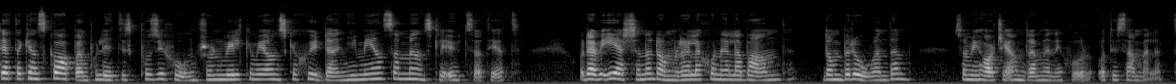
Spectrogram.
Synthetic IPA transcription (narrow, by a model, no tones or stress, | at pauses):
d̪̥ɛt̪ːakʰanskɑːpaɛnpʰʊliːt̪ɪsk̚pʰʊs̬ɪɧuːnfɾɔnvɪlkənvɪœnskaɾɧʏd̪ːaɛnjɛmeːnsamːɛnsklɪɡʉ̟ːt̪sa̰t̪heːt̪ | ɔd̪æɾvɪæːɕɛnːəɖɔmɾɛlaɧʊnɛlːaband̪ | d̪ɔmbɛɾuːənd̪ən | sɔmvɪɦaʈʰɪlʔand̪ɾamɛnːɪɧʊ̰ɾɔt̪ɪlsamhɛ̰lːə̰t̪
